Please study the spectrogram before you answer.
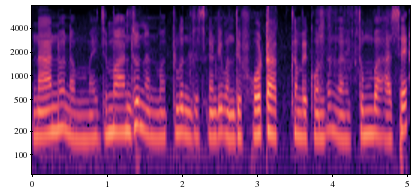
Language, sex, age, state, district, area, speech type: Kannada, female, 30-45, Karnataka, Chikkamagaluru, rural, spontaneous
